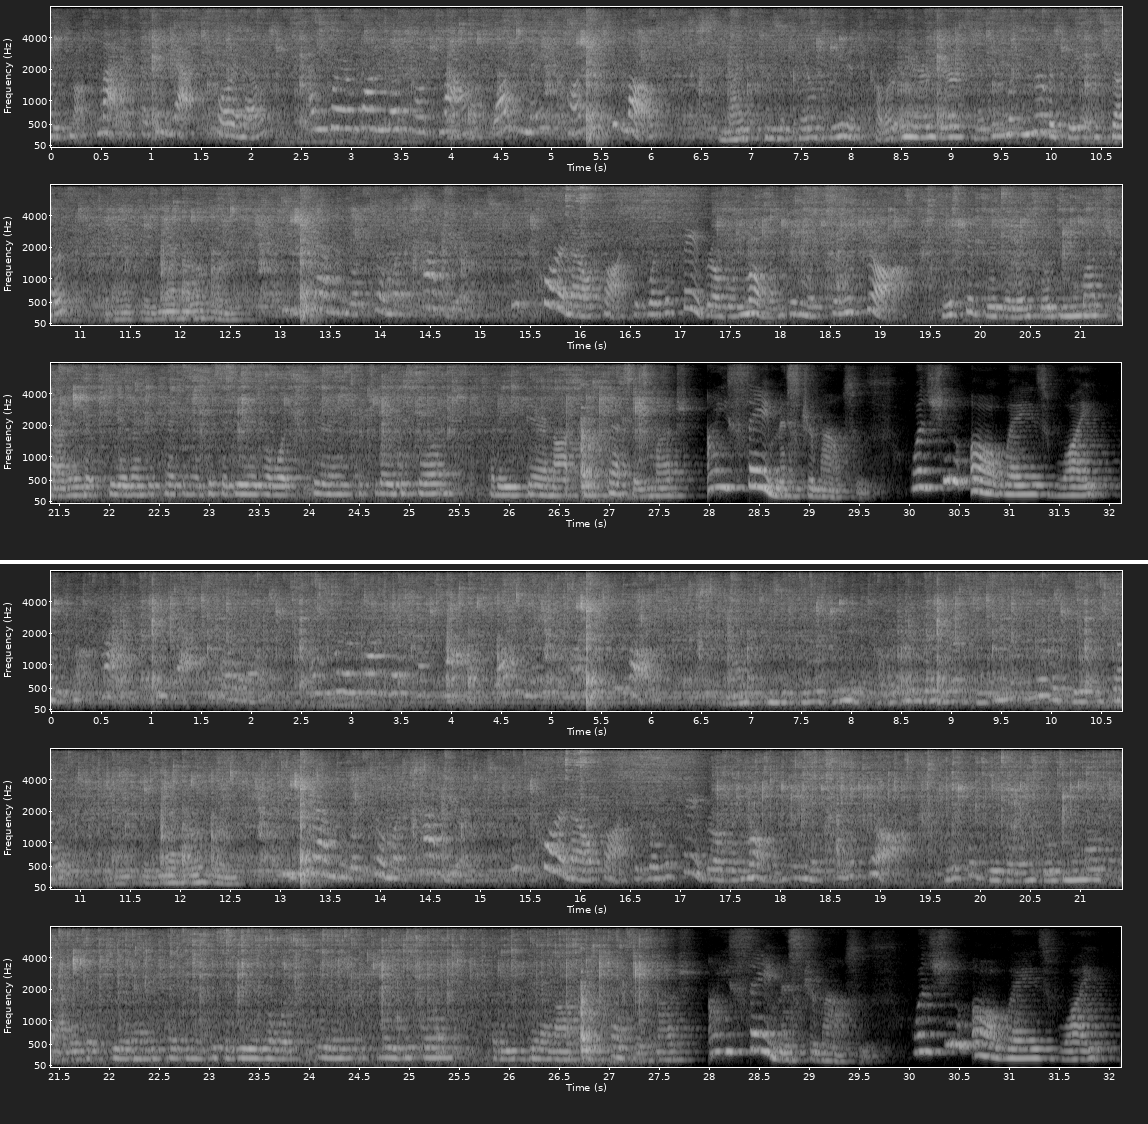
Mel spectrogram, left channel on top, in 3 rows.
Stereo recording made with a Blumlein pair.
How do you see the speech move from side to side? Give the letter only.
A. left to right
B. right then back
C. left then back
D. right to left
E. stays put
B.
